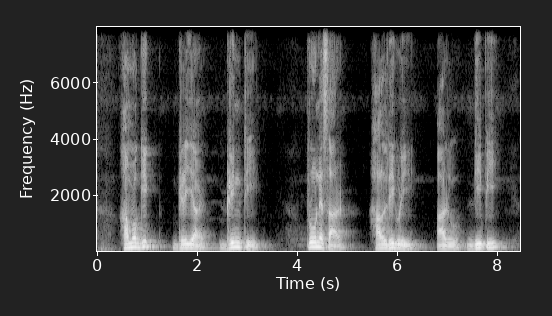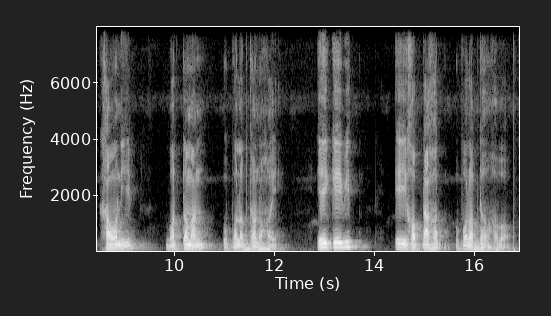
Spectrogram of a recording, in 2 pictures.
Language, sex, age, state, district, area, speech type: Assamese, male, 30-45, Assam, Nagaon, rural, read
